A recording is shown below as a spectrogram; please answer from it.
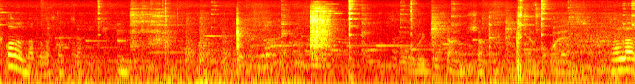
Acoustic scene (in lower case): restaurant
